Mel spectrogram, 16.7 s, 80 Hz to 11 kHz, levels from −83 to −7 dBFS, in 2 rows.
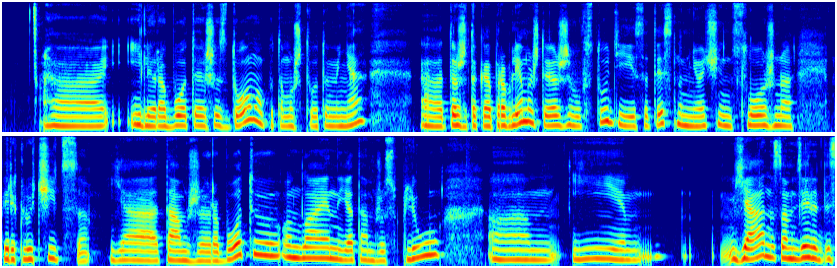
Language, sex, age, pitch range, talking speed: Russian, female, 10-29, 190-220 Hz, 135 wpm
